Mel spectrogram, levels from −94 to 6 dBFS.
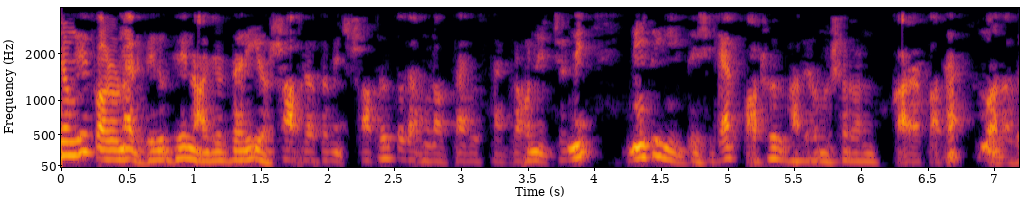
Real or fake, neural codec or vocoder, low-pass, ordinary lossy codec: fake; vocoder, 22.05 kHz, 80 mel bands, Vocos; 3.6 kHz; none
